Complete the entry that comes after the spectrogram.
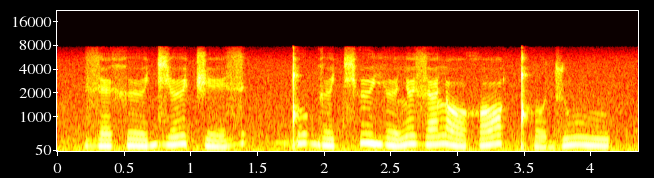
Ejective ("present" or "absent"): absent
